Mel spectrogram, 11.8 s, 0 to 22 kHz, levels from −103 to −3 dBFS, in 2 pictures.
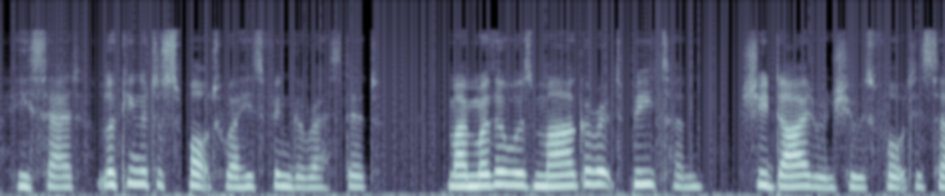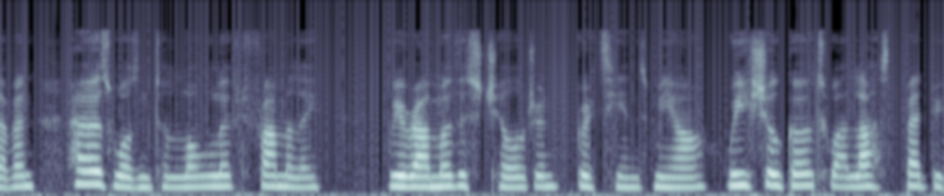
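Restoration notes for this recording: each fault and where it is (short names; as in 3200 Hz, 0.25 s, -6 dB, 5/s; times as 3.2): crackle 110/s -27 dBFS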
